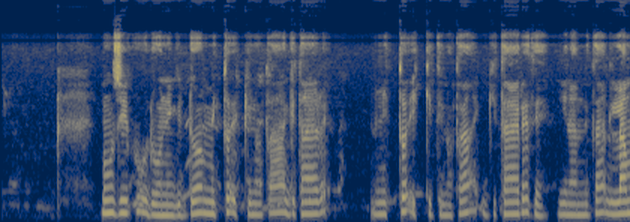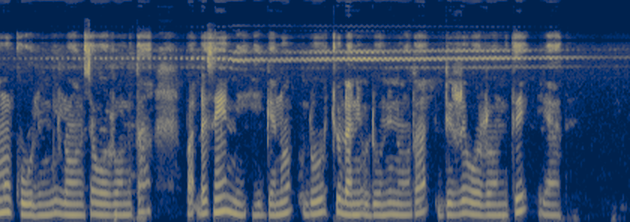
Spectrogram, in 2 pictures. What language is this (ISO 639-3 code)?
sid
